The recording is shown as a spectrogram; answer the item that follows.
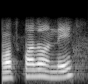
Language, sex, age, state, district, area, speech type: Telugu, male, 60+, Andhra Pradesh, West Godavari, rural, conversation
